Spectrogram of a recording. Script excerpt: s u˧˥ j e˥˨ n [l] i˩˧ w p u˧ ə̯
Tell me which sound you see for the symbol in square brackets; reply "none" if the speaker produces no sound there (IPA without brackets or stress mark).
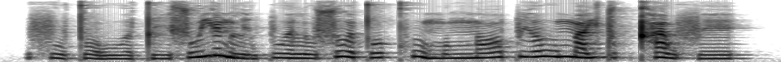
l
